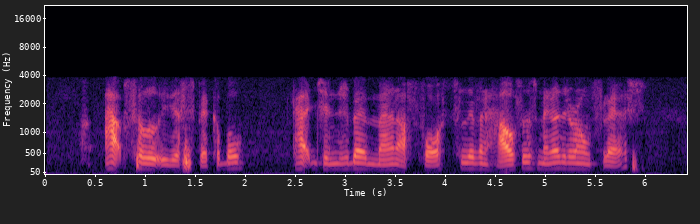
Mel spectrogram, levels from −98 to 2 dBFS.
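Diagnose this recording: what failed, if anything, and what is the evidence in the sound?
Nothing in the recording has failed: the speech occupies the ordinary telephone band of about 300 Hz to 3.4 kHz with nothing above about 3.7 kHz and at most a faint trace of coding noise, which fits a normally working G.711 A-law line at 64 kbps.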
